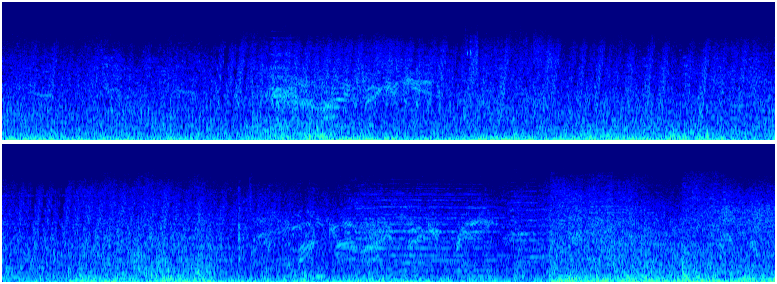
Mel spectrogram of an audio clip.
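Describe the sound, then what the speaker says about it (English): Continuous heavy turbolaser blasts and booming weapon fire from a Star Wars space battle game, dense and rumbling, with a voice speaking over it. "they shoot turbo lasers too"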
